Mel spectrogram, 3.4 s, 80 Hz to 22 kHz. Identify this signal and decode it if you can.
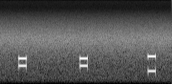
DTMF, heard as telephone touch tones, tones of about 150 ms. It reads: 0 0 3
